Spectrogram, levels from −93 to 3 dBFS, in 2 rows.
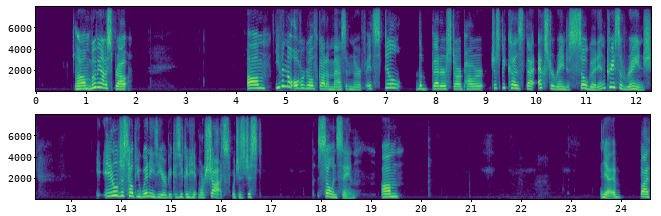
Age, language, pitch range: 10-29, English, 235-320 Hz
